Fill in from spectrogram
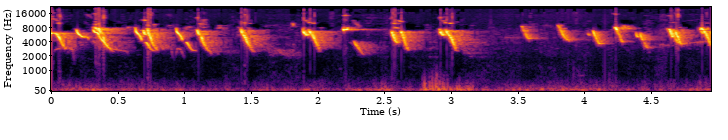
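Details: Saffron finch producing dense, hurried chipping: shrill notes sliding downward, clustered tightly with a few thin whistled strokes mixed in, one brief low thump midway.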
